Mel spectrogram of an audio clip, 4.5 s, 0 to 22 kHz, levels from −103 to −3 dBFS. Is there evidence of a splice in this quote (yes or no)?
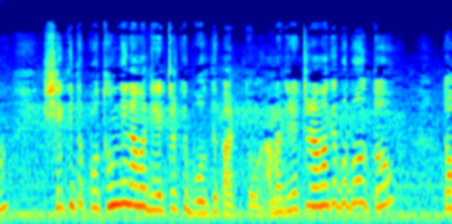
no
